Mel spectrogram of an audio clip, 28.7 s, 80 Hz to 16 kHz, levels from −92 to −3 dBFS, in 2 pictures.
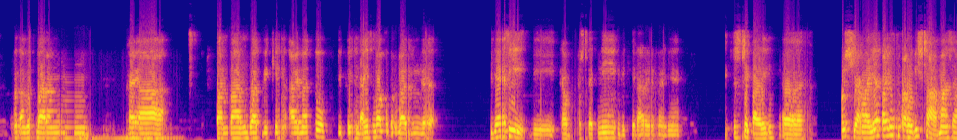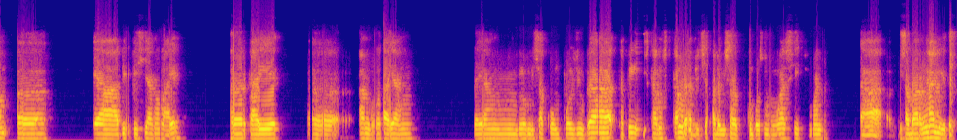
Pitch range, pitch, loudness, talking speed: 120-140 Hz, 125 Hz, -11 LUFS, 120 wpm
